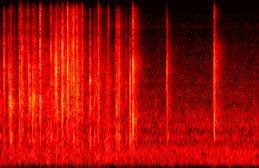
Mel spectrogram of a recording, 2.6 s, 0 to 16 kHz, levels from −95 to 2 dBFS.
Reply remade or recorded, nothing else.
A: remade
